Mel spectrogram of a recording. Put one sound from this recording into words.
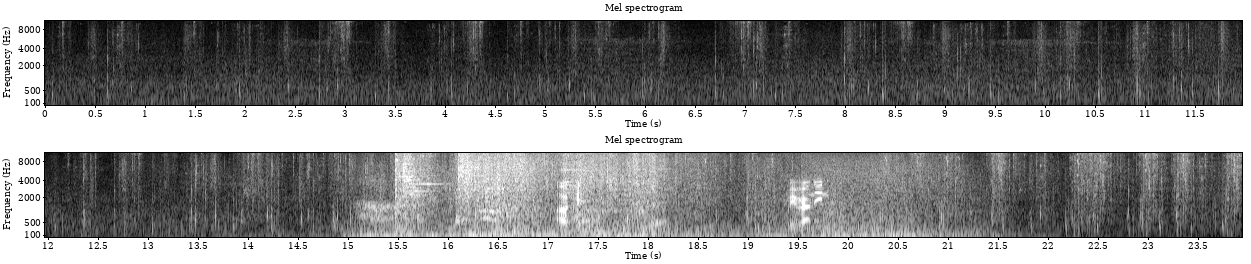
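Footsteps clatter on stone.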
